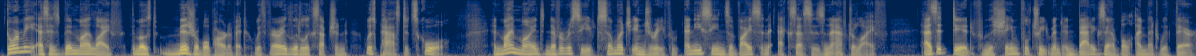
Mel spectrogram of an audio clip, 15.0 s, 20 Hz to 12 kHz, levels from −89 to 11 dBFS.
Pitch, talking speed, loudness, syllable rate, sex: 105 Hz, 210 wpm, -22 LUFS, 5.3 syllables/s, male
